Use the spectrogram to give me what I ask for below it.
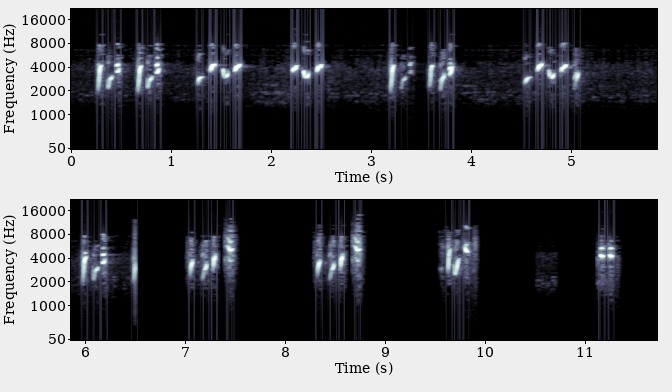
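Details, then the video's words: Wild European goldfinch singing a song meant for teaching young birds, delivered as short clusters of bright twittering notes at regular intervals, each burst a quick mix of high chirps and trills, with clean silence between phrases. "غناء حسون بري خالي من الاخطاء لتسميع الفراخ"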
